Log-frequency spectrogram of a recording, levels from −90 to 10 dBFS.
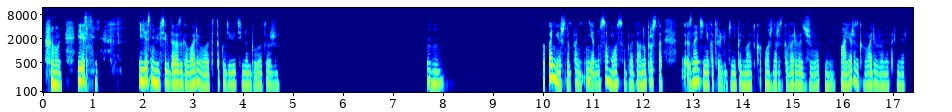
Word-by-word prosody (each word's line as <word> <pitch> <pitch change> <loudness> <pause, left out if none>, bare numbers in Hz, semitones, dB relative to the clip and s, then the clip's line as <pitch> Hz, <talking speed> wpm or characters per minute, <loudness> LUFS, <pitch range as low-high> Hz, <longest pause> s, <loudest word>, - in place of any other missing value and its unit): Вот, 150 -4 +5 0.3
и - - +8
я - - +9
с - - -3
ними, - - -9 0.8
я 175 0 +6
с 180 - 0
ними 170 -4 +6
всегда 150 0 +3
разговаривала, 155 -2 +2
это 130 - -8
так - - -10
удивительно 145 -1 -3
было 70 - -4
тоже. 140 - -7 2.9
Мгм. 155 -1 -3 2.0
Ну - - +3
конечно, 170 -8 +5
поня 145 -2 -5
Не, 160 -6 +1
ну 140 +1 -5
само 150 -2 +2
собой, 145 -2 -2
да. 140 - -3
Ну 155 +2 +1
просто, 160 -3 +2 0.4
э, - - 0
знаете, 170 -2 +3
некоторые 145 0 -3
люди 140 +1 -10
не 140 - -1
понимают, 140 0 -3
как - - -7
можно 140 -3 -3
разговаривать 135 0 -3
с - - -3
животными. 135 +1 -7
А, 130 - +1
я 140 - 0
разговариваю, 140 -4 -3
например. 135 0 -9
145 Hz, 140 wpm, -35 LUFS, 140-155 Hz, 2.9 s, я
